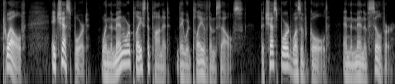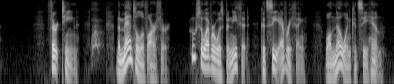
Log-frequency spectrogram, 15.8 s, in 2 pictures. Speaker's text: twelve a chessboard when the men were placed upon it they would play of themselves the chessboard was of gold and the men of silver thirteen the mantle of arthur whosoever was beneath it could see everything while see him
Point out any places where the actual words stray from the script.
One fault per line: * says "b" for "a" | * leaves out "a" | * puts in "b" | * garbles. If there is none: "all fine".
* puts in "no one could"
